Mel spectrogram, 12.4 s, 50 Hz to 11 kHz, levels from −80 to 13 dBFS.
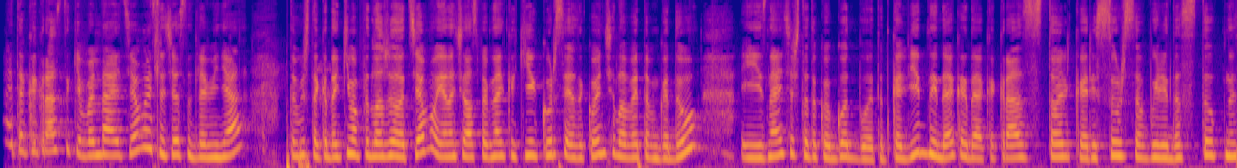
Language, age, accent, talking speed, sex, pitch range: Russian, 20-39, native, 205 wpm, female, 195-235 Hz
